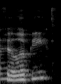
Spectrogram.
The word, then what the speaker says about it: Phillippe: How do you say this last name again? – Phillippe? – Yes.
